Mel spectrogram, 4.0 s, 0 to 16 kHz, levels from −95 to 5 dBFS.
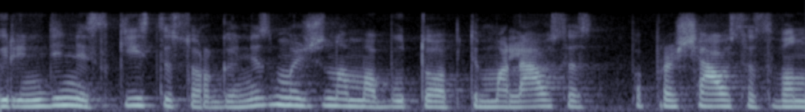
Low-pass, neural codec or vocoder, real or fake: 9.9 kHz; none; real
